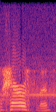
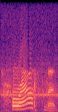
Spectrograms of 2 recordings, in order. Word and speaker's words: harassment: And In listening to you yesterday when you were talking about sexual harassment, and that's the way I had always heard it pronounced, and now the general media and the press pronounces it harassment.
